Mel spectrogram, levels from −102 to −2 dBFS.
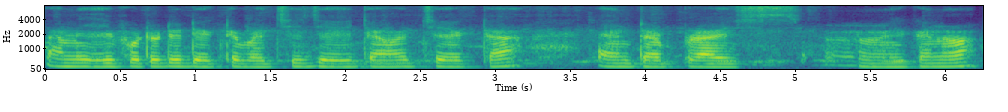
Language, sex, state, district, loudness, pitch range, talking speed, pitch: Bengali, male, Tripura, West Tripura, -19 LUFS, 150-160 Hz, 115 wpm, 155 Hz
